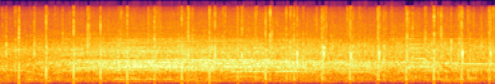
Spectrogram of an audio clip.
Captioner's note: audience cheers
